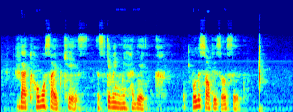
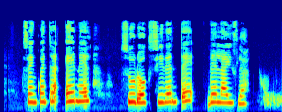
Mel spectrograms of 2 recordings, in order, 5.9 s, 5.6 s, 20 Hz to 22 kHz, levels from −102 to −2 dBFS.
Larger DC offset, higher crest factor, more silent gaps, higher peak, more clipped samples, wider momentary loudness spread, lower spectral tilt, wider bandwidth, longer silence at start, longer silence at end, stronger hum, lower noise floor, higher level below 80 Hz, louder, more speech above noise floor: neither; about the same, 20 dB vs 18 dB; neither; first, 0 dBFS vs -6 dBFS; neither; first, 15 LU vs 10 LU; first, -6 dB/octave vs -4 dB/octave; second, 7.4 kHz vs 11.5 kHz; second, 0.3 s vs 0.5 s; first, 0.65 s vs 0.15 s; neither; first, -62 dBFS vs -45 dBFS; first, -54 dBFS vs -76 dBFS; about the same, -21 LUFS vs -22 LUFS; first, 42 dB vs 24 dB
